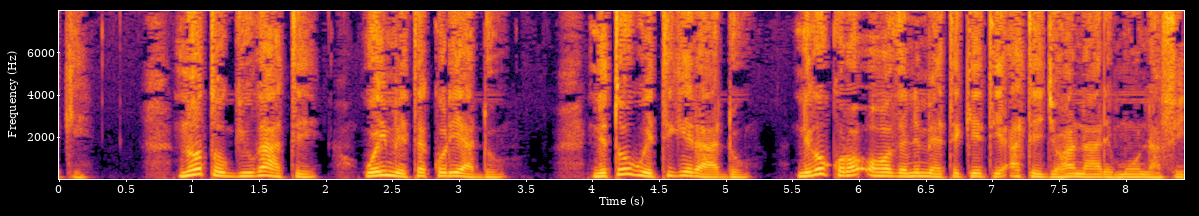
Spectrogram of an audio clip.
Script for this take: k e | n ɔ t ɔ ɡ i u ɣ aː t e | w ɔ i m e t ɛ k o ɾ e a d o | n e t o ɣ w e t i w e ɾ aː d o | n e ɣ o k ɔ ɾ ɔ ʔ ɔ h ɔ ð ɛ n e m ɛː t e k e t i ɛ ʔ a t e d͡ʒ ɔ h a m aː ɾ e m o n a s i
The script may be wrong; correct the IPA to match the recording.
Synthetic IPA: k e | n ɔ t o ɡ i u ɣ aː t e | w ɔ i m e t ɛ k o ɾ e a d o | n e t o ɣ w e t i ɣ e ɾ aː d o | n e ɣ o k ɔ ɾ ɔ ʔ ɔ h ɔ ð ɛ n e m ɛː t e k e t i ɛ ʔ a t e d͡ʒ ɔ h a n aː ɾ e m o n a f i

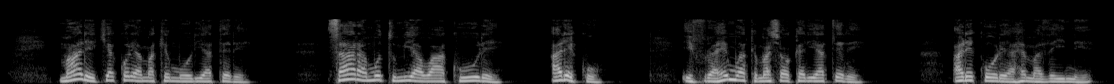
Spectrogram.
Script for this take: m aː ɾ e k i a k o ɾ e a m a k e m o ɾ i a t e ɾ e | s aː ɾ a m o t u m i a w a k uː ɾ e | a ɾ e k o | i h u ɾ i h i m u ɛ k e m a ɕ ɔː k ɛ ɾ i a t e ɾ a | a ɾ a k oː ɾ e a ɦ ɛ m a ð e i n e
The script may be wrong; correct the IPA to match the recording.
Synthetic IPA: m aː ɾ e k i a k o ɾ e a m a k e m o ɾ i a t e ɾ e | s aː ɾ a m o t u m i a w a k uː ɾ e | a ɾ e k o | i f u ɾ a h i m u a k e m a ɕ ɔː k ɛ ɾ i a t e ɾ e | a ɾ e k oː ɾ e a ɦ ɛ m a ð e i n e

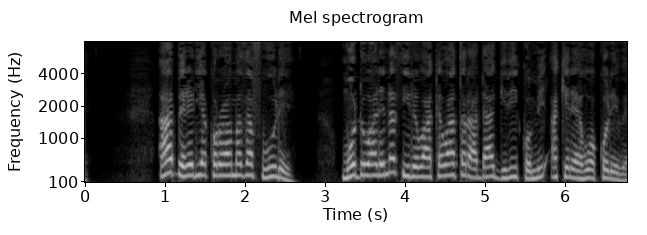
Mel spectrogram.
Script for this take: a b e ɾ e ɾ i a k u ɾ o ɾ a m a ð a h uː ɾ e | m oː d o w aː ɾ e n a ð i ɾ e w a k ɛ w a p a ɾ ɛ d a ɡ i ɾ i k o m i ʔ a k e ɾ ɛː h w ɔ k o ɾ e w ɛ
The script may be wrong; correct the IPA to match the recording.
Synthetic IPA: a b e ɾ e ɾ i a k o ɾ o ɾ a m a ð a f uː ɾ e | m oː d o w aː ɾ e n a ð i ɾ e w a k ɛ w a t a ɾ a d a ɡ i ɾ i k o m i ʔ a k e ɾ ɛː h w ɔ k o ɾ e w ɛ

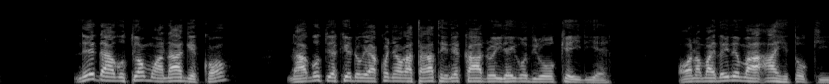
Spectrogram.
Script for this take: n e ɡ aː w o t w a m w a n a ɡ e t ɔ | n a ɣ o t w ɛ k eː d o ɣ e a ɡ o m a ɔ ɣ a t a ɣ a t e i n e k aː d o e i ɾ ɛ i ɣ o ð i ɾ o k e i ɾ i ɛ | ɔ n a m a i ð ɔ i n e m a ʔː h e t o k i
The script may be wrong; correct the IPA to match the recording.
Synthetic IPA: n e ɡ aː ɣ o t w a m w a n a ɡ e k ɔ | n a ɣ o t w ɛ k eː d o ɣ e a k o ɲ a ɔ ɣ a t a ɣ a t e i n e k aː d o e i ɾ ɛ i ɣ o ð i ɾ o k e i ɾ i ɛ | ɔ n a m a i ð ɔ i n e m a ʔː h e t o k i

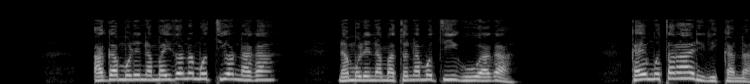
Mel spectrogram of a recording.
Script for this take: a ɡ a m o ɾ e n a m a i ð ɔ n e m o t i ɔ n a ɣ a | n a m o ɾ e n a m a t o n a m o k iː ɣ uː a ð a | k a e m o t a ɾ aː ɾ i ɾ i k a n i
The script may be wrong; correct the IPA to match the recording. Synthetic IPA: a ɡ a m o ɾ e n a m a i ð ɔ n a m o t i ɔ n a ɣ a | n a m o ɾ e n a m a t o n a m o t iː ɣ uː a ɣ a | k a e m o t a ɾ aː ɾ i ɾ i k a n a

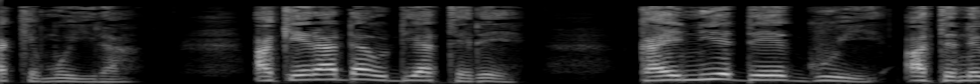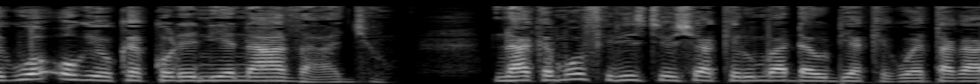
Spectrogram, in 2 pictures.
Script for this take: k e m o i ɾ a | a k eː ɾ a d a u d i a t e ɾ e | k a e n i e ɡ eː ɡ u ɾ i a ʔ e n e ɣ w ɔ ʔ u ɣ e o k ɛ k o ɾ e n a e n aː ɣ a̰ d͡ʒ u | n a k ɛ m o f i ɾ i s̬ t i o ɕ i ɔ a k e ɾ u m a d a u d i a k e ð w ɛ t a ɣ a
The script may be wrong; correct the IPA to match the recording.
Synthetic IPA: k e m o i ɾ a | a k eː ɾ a d a u d i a t e ɾ e | k a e n i e d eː ɡ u i a t e n e ɣ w ɔ ʔ o ɣ e o k ɛ k o ɾ e n i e n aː ð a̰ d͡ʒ u | n a k ɛ m o f i ɾ i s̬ t i o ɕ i ɔ a k e ɾ u m a d a u d i a k e ɣ w ɛ t a ɣ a

